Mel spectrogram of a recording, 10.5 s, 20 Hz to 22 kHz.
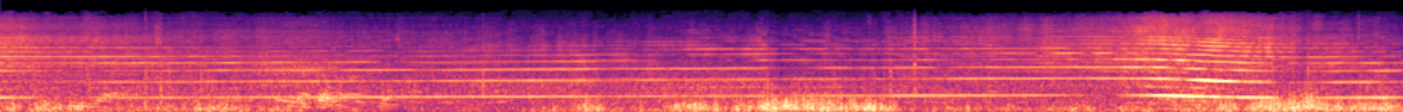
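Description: Electric motor and propeller of a foam RC F-15 model jet, whining at a steady pitch while it flies. Near the end it grows louder and its pitch drops as the plane passes close by.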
